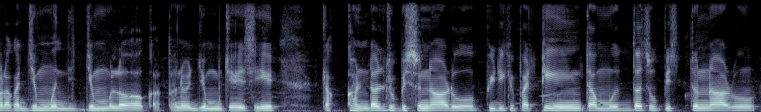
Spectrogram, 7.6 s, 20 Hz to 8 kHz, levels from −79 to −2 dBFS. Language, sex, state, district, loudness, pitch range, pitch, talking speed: Telugu, male, Telangana, Karimnagar, -16 LUFS, 135-145 Hz, 140 Hz, 120 wpm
